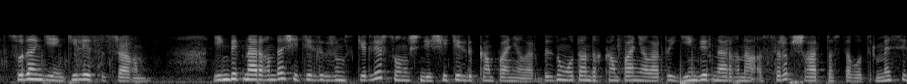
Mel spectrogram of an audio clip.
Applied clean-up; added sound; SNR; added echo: none; none; none; none.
